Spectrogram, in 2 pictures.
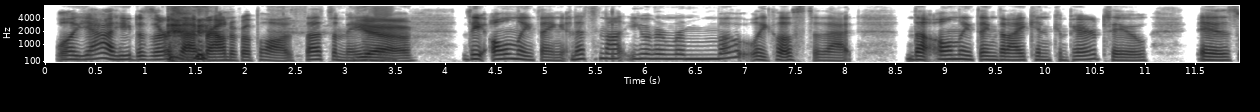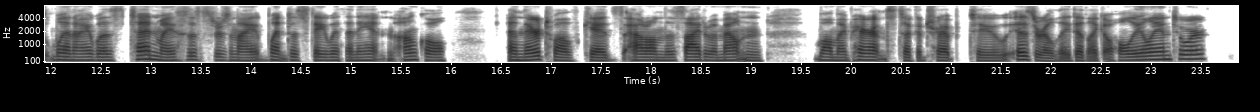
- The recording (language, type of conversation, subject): English, unstructured, What’s your favorite way to get outdoors where you live, and what makes it special?
- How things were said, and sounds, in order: laugh; tapping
